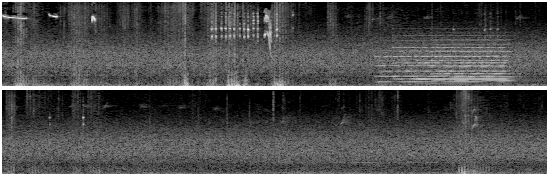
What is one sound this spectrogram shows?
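Wings flutter as small birds land and take off.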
